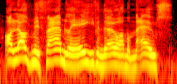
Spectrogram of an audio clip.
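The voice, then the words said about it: Exaggerated Cockney accent. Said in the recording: “did the voice in that outrageous Cockney accent”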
